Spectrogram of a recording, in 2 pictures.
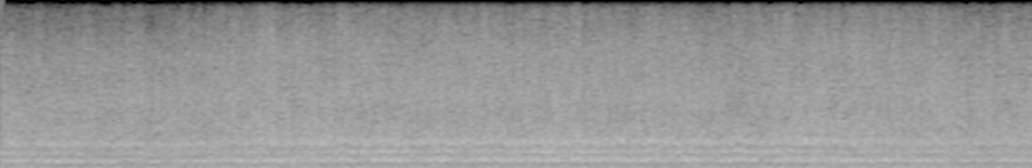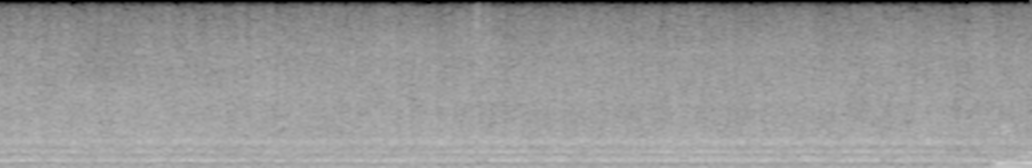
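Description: A train on the Stepford County Railway video game runs between stations, giving a steady, continuous rumble and hum of wheels and motors that holds evenly throughout with no talking.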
